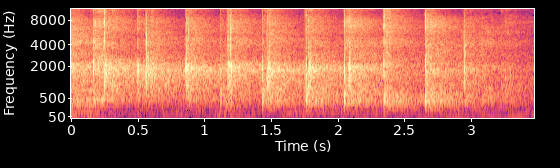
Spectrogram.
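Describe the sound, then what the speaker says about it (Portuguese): A church congregation claps for Jesus during a worship service, a steady beat of sharp, even hand claps repeating about three times per second against the room's ambient hum. "Aplauda o Senhor Jesus."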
